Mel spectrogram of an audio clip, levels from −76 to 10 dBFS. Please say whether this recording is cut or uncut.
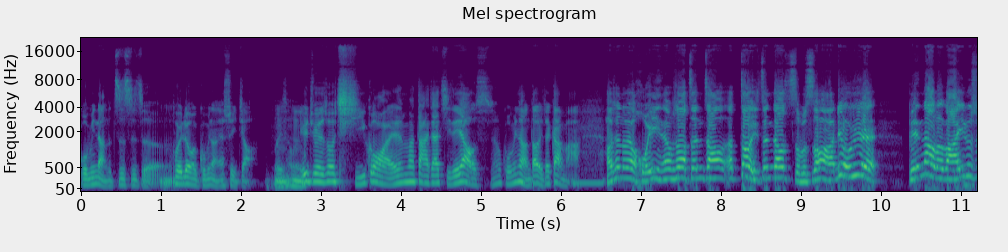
uncut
